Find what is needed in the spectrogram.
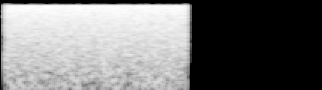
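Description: Television static hiss, a steady hiss that lasts just over a second and cuts off abruptly into silence.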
